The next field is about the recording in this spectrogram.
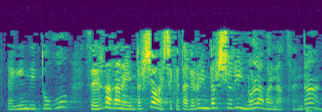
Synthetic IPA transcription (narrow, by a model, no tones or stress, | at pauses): e̞ɣind̪it̪uɣ̞u | se̞ːzd̪alanaimbe̞ɾt͡ʃioβaseket̪aɣe̞ɾo̞imbe̞ɾt͡ʃio̞ɾino̞laβanat͡se̞nd̪an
